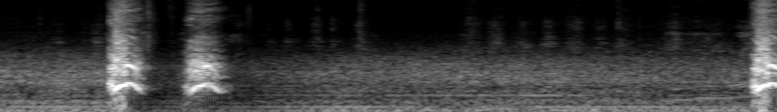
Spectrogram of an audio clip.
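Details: A Lakeland Terrier barks while playing: two sharp, high barks half a second apart, a long pause with faint background hiss, then a third bark at the end.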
